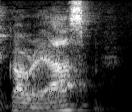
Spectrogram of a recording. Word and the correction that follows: Karl Jaspers: Karl, Karl Jaspers, pô, eu treinei a pronúncia e errei. é Karl Jaspers, alemão.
